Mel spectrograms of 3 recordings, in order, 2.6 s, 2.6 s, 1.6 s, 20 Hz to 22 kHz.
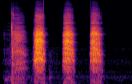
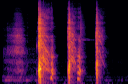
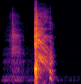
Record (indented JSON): {
  "exhalation_length": "2.6 s",
  "exhalation_amplitude": 32768,
  "exhalation_signal_mean_std_ratio": 0.39,
  "three_cough_length": "2.6 s",
  "three_cough_amplitude": 32768,
  "three_cough_signal_mean_std_ratio": 0.26,
  "cough_length": "1.6 s",
  "cough_amplitude": 32768,
  "cough_signal_mean_std_ratio": 0.24,
  "survey_phase": "beta (2021-08-13 to 2022-03-07)",
  "age": "18-44",
  "gender": "Female",
  "wearing_mask": "No",
  "symptom_none": true,
  "smoker_status": "Never smoked",
  "respiratory_condition_asthma": false,
  "respiratory_condition_other": false,
  "recruitment_source": "REACT",
  "submission_delay": "1 day",
  "covid_test_result": "Negative",
  "covid_test_method": "RT-qPCR",
  "influenza_a_test_result": "Unknown/Void",
  "influenza_b_test_result": "Unknown/Void"
}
